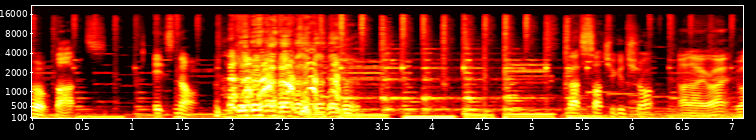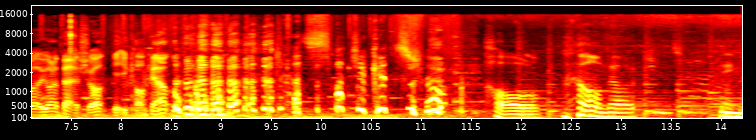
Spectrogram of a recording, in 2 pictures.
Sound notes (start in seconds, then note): 1.8 all laughing; 3.9 jolly music; 8.4 laughing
